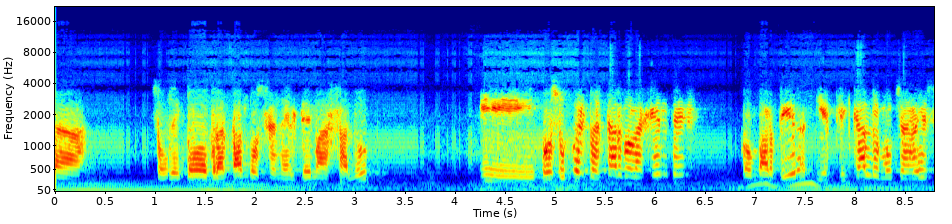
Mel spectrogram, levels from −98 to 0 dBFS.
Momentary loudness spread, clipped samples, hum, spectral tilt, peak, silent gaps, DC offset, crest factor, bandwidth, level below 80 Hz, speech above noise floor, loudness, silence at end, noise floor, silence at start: 11 LU; under 0.1%; none; -2.5 dB/octave; 0 dBFS; none; under 0.1%; 16 dB; 11.5 kHz; -58 dBFS; 36 dB; -14 LUFS; 0 s; -51 dBFS; 0 s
